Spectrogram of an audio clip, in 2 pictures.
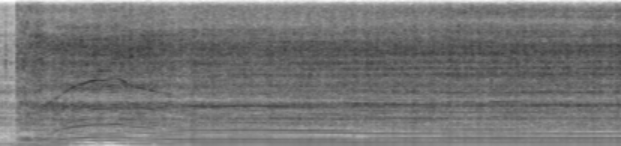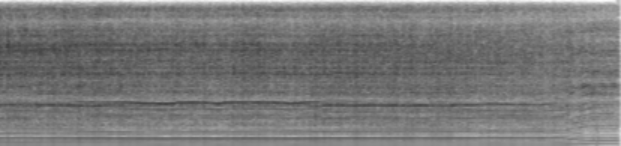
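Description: Two-stroke chainsaw revving up at the start, then running steadily under load with a nearly level pitch as it saws a slice off a thick log. Right at the end its pitch rises as the chain breaks through the wood.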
